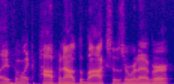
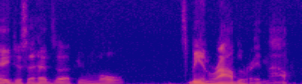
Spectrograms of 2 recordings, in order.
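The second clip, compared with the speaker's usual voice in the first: mock-slick, smooth, put-on smooth-talker voice; 5 dB quieter than usual. Describing a guy always on the phone, imitating him: mock-slick smooth talk. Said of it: "just kind of being slick".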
